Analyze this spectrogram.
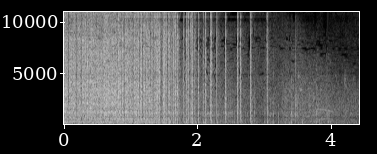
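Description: Daytime coloured-smoke fireworks going off in a barrage: a loud dense rush of many launches at once, then a rapid string of sharp cracks around the middle that thins out and fades.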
